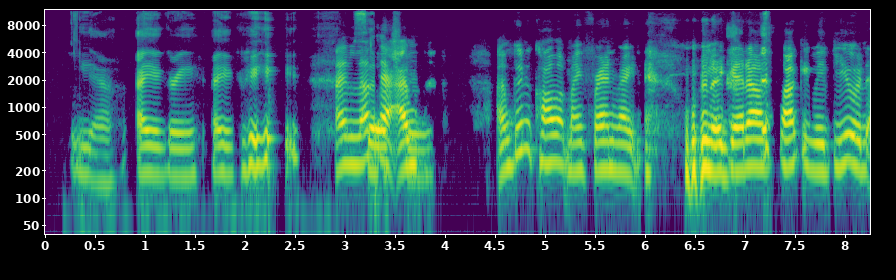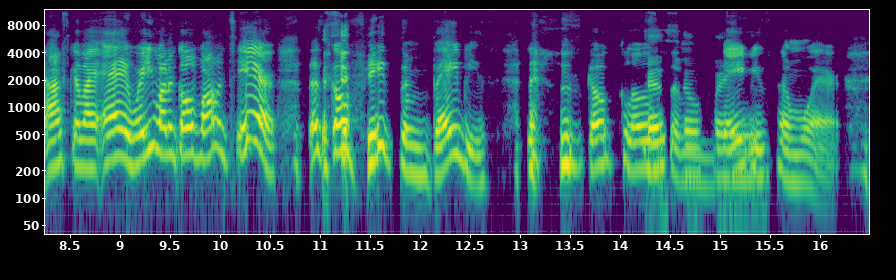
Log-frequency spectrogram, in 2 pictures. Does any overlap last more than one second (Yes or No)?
Yes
